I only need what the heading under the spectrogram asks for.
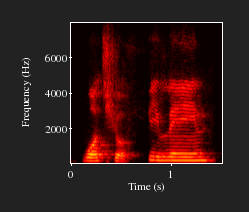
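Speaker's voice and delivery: normal talking voice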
